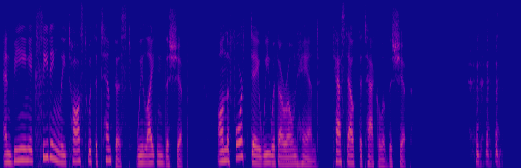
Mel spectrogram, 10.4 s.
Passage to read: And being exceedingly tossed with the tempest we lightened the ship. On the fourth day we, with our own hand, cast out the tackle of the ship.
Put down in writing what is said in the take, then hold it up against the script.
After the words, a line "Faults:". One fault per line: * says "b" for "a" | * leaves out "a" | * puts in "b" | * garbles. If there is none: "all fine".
And being exceedingly tossed with the tempest we lightened the ship. On the fourth day we, with our own hand, cast out the tackle of the ship.
Faults:
all fine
